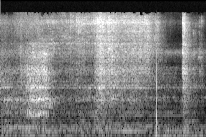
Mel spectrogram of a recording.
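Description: Television soundtrack playing background music over a low steady rumble, with a sharp click about three seconds in and a brief hiss just after.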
